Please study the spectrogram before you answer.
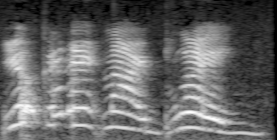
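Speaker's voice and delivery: slow, loud battle cry; defiant shout. Acted. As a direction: hurl it back at the dragon. Knight defies the dragon.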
